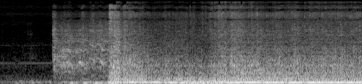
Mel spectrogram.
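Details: 5.7 Hemi just fitted with performance heads and long tube headers: fires up into deep lumpy idle with a sharp puffing tick on each firing; exhaust leak at the long tube headers.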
